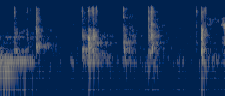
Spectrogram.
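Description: Someone types on a computer keyboard in a quiet room. The keystrokes come as sparse, separate clusters of light clicks with pauses between the bursts.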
